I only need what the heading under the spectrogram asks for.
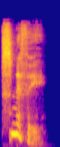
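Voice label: "sniffy", British English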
